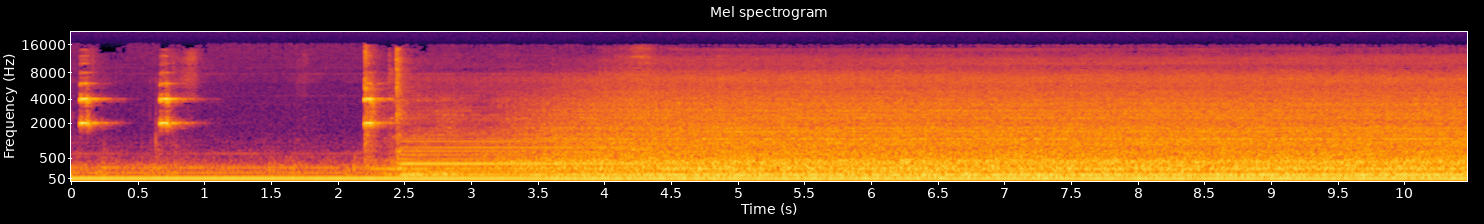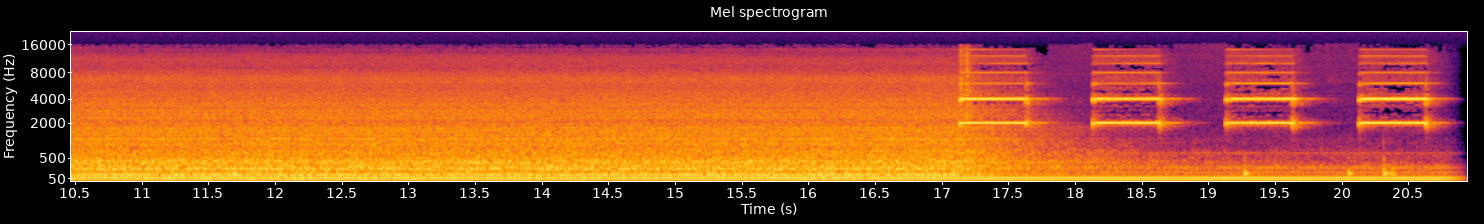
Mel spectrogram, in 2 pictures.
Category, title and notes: Sound effects > Objects / House appliances
MACHAppl-Samsung Galaxy Smartphone Microwave, Press Buttons, Start, Run, Stop, Beeping Nicholas Judy TDC
A microwave pressing buttons, starting, running and stopping with beeps.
